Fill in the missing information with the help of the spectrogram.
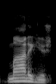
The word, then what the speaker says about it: Montague: be named Montague Street, unless they're like fans of Shakespeare. – Yeah, and they actually pronounce Montague Montag out in Iowa. – Montag yeah. – Street. And it's spelled M-O-N-T-A-G-U-E.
